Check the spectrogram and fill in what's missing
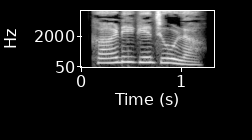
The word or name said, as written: ಕಾಡಿಗೆಜೋಳ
